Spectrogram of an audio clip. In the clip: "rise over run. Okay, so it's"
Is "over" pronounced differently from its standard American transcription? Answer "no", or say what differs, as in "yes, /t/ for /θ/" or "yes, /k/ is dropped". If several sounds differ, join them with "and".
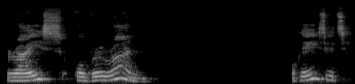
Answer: no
